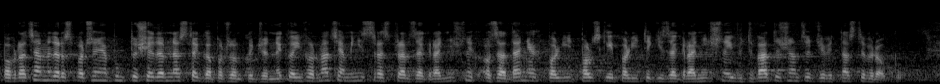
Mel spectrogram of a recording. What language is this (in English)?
Polish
